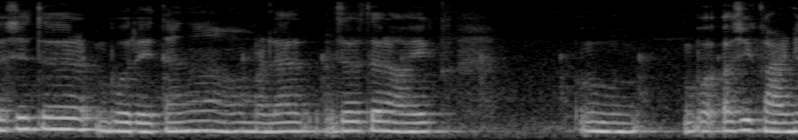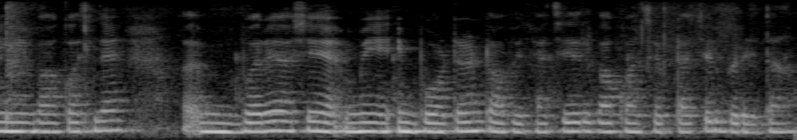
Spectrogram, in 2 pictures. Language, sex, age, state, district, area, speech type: Goan Konkani, female, 18-30, Goa, Murmgao, rural, spontaneous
